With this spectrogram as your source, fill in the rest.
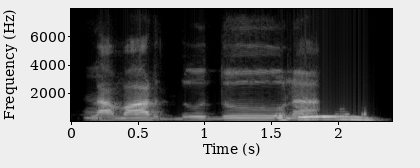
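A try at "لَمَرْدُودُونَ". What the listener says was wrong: মাশাআল্লাহ, দুইটা এই বানান করার সময় ঠিক আছে, পরে আবার একটা টান একটু কম হয়ে গেছে। আবার লামার, লামার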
